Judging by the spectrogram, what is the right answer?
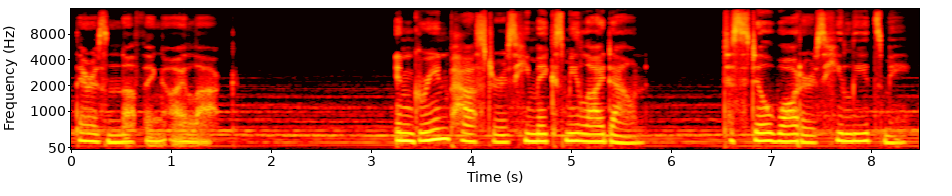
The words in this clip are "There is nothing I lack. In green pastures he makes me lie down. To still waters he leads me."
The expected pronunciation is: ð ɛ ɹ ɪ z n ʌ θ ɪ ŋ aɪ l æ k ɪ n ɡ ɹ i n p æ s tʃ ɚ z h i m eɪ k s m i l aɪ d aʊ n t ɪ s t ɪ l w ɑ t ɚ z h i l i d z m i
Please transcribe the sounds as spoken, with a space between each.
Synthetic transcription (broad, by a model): ð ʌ ɹ ɪ z n ʌ θ ɪ ŋ aɪ l æ k ɪ n ɡ ɹ i n p æ s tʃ ɚ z h i m eɪ k s m i l aɪ d aʊ n t ɪ s t ɪ l w ɑ t ɚ z h i l i d z m i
